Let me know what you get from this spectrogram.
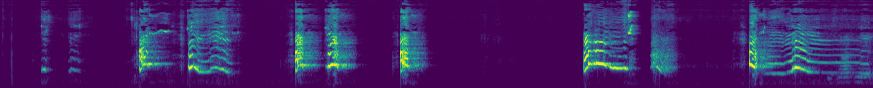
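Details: A young coastal wolf puppy gives short, high barks and yodelling yips in uneven bursts, chattering for treats without being told to speak while his owner tries to eat, in the afternoon; wolfdog.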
